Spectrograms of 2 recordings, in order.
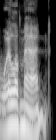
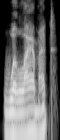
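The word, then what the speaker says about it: Willamette: So it's not Willtt, it's Wamut Valley.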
